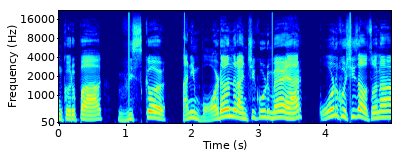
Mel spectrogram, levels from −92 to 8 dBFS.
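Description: A flipped bit in memory or on a digital link throws single samples by a power of two and back. This bit error spike gives sharp broadband ticks unrelated to the speech. They fall at 1.05 s before "विस्कळ आनी" (about -2 dBFS), at 1.88 s after "करपाक विस्कळ", at 3.20 s after "रांदची कूड", and at 4.37 s (three samples), each later one about -8 dBFS.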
